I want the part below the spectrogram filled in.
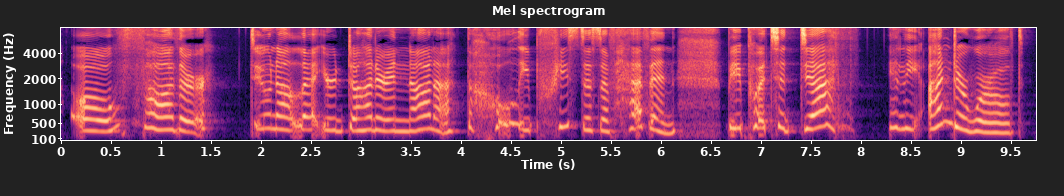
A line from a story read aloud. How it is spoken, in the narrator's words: she cries to him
